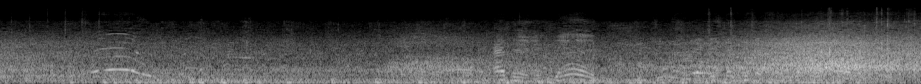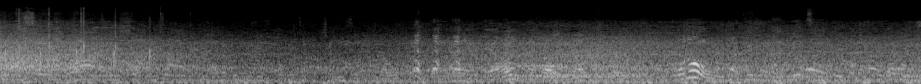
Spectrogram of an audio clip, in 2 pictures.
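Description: Fans whistle sharply from the crowd.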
